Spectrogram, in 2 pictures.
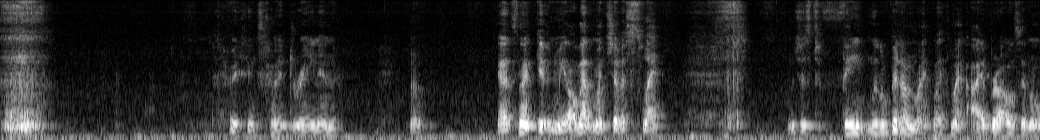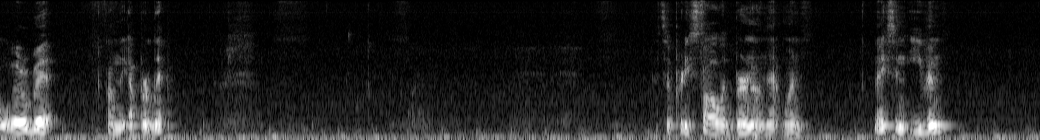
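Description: A young man speaks with animation, close to the microphone, with pauses.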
